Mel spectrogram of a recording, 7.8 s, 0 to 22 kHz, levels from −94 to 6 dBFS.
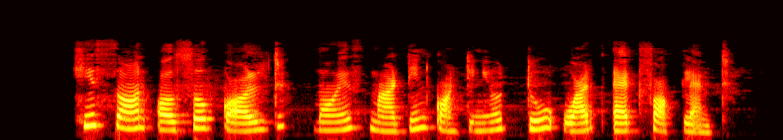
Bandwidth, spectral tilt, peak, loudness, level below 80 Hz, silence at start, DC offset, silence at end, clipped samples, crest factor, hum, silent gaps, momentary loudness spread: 7.2 kHz; -6.5 dB/octave; 0 dBFS; -17 LUFS; -66 dBFS; 0.75 s; under 0.1%; 0.55 s; under 0.1%; 18 dB; none; none; 11 LU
